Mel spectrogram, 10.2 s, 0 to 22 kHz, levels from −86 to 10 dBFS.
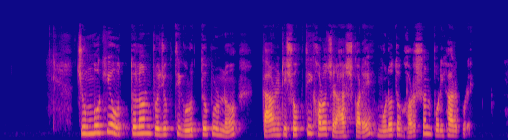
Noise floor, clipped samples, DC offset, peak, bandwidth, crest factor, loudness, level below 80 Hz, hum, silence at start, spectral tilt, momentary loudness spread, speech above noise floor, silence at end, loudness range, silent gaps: -83 dBFS; under 0.1%; under 0.1%; -2 dBFS; 11 kHz; 20 dB; -20 LUFS; -76 dBFS; none; 1.55 s; -5.5 dB/octave; 8 LU; 64 dB; 0.8 s; 2 LU; none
